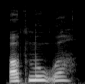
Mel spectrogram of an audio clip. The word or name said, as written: opmure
